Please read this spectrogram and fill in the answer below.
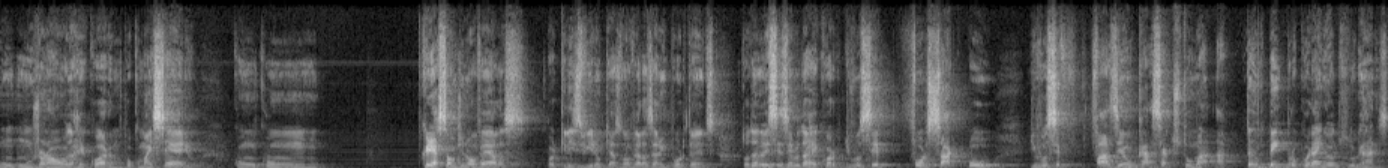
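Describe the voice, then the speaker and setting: Talking at a moderate pace, a man uses a high pitch that varies in an ordinary way. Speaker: sports commentator and broadcaster. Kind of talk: interview answer.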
